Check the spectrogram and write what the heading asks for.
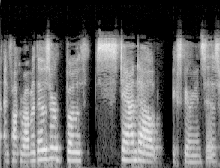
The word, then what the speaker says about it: Fakarava: of Rangiroa and Fakarava, everyone's favorite island to pronounce. Fakarava. So it is Rangiroa and Fakarava.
